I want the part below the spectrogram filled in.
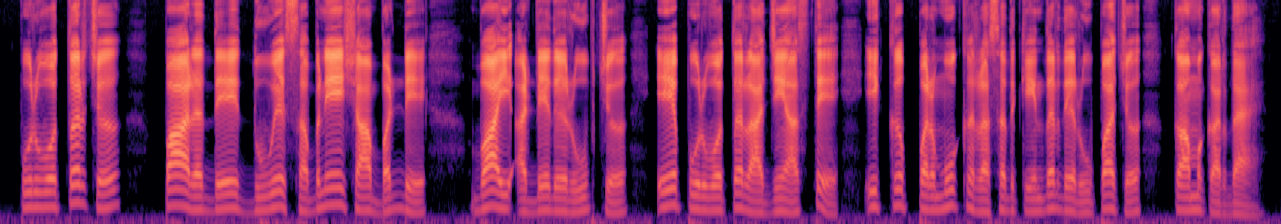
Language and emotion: Dogri, neutral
